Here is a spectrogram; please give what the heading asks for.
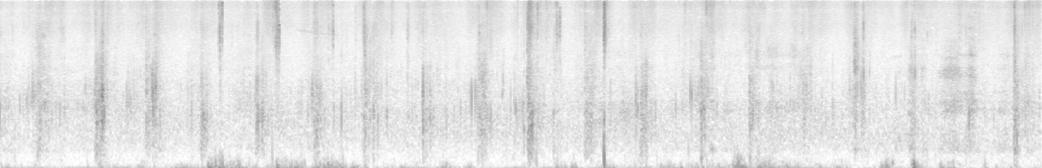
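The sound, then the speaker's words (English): Footsteps of a person walking at a brisk pace: many quick, steady steps in an even rhythm, moderately loud throughout. “One foot in front of the other. Kind of killing me because I'm walking more than my usual pace.”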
